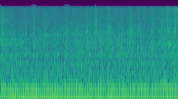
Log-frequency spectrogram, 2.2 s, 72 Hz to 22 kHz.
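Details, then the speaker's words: Rover P6 cold start in cold weather, not yet warmed up, choke nearly in: deep low idle with slightly uneven, lumpy beat, no spluttering; mild rough idle when cold. "but she's just running a little bit lumpy"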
